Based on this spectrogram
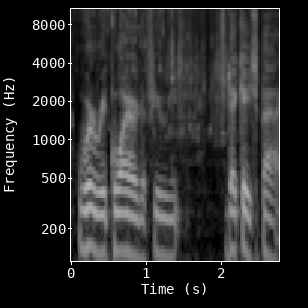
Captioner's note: speaking French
